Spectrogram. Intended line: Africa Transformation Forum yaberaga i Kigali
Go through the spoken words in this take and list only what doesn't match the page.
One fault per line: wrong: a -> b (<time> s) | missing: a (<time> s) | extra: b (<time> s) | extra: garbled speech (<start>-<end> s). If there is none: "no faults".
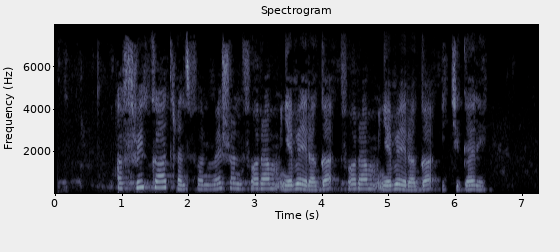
extra: Forum yaberaga (4.3 s)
